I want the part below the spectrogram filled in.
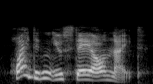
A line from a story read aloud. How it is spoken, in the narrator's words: she snapped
